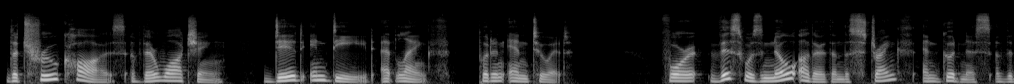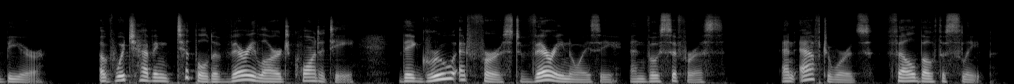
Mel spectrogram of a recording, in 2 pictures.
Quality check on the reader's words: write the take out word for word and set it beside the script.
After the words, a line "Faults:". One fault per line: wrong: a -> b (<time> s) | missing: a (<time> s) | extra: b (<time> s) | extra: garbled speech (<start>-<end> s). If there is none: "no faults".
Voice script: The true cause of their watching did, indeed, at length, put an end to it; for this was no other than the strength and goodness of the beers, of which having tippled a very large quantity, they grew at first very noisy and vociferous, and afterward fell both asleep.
The true cause of their watching did, indeed, at length, put an end to it; for this was no other than the strength and goodness of the beer, of which having tippled a very large quantity, they grew at first very noisy and vociferous, and afterwards fell both asleep.
Faults:
wrong: beers -> beer (10.2 s)
wrong: afterward -> afterwards (18.1 s)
